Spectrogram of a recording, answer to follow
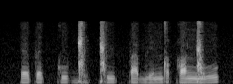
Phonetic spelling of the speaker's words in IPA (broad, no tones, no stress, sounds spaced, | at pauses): ɛ p ɛ kː u ɡ͡ǁ e ǁ y pː a b e n d e qʷ ɤ ŋ͡ǁ u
